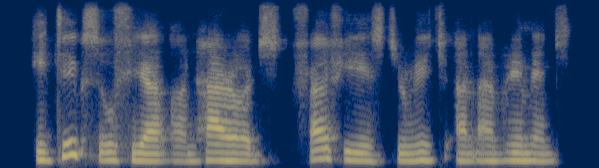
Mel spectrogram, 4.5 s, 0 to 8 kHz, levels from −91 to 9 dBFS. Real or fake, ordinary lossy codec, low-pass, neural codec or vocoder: fake; Opus, 24 kbps; 7.2 kHz; codec, 24 kHz, 1 kbps, SNAC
